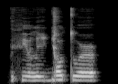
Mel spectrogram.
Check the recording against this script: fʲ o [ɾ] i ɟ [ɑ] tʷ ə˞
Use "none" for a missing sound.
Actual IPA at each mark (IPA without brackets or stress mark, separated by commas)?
l, ɔ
